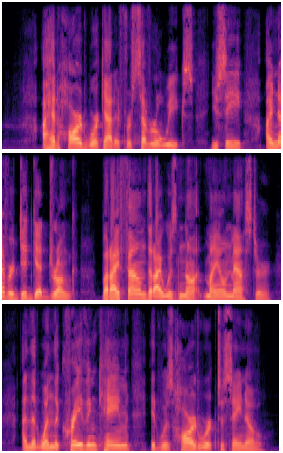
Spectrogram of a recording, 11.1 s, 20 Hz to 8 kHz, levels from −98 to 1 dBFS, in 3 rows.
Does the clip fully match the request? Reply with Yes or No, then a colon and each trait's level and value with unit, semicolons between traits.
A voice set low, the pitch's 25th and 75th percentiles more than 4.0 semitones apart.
No: medium, 155 Hz; average, 4.9 semitones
